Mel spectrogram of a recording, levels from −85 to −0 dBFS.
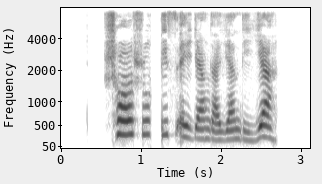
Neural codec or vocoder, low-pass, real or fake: codec, 16 kHz in and 24 kHz out, 2.2 kbps, FireRedTTS-2 codec; 7.2 kHz; fake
